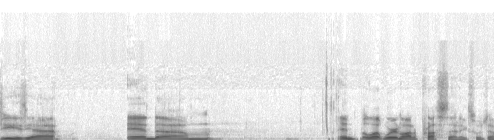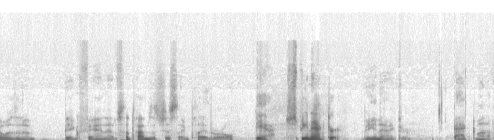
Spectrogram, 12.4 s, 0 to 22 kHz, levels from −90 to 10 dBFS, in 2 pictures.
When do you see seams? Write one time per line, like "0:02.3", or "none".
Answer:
none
